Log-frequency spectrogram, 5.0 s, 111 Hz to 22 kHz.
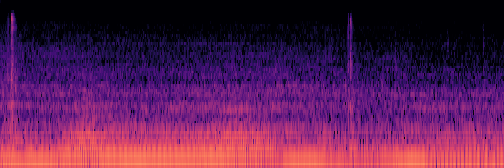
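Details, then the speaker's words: Ford Mustang GT (New Edge), 75,000 miles, driving after a loose part by the door window regulator was pushed back in: steady engine drone and road hum, the former door rattle is gone. "But let's go for a drive and you can hear the noise is gone. Perfect."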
